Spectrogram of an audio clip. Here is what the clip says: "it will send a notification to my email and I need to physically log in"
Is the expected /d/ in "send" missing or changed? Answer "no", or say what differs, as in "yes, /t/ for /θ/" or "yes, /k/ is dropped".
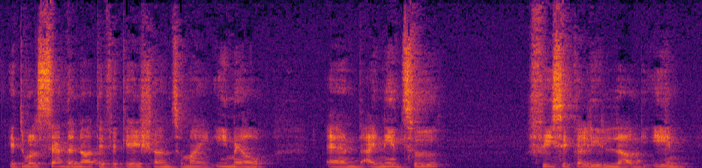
no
